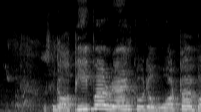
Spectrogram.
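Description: A young boy reads aloud clearly over an online call.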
